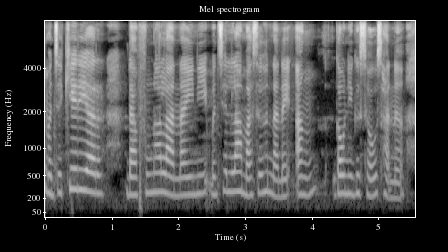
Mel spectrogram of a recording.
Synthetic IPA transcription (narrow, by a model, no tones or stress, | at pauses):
mɐnsekeɾijaɾdapʰuŋnalanajnimɐnselamasɯhɯnːanajaŋ | ɡawniɡɯsawsanɯ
